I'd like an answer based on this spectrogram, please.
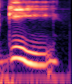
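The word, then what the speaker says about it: Gy: The word for woman is gee pronounced hard as in guy.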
